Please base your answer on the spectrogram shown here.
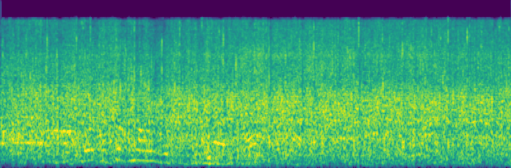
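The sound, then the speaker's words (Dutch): Applause fills a hall at a political party gathering: a dense, steady wash of many hands clapping, loud and sustained throughout, with crowd murmurs and a voice faintly beneath it. “Mag ik een heel hartelijk applaus voor Pieter Omtzigt.”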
